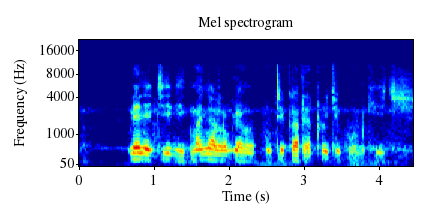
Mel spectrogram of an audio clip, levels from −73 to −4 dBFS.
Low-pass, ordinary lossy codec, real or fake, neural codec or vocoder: 10.8 kHz; AAC, 32 kbps; fake; codec, 24 kHz, 3 kbps, HILCodec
